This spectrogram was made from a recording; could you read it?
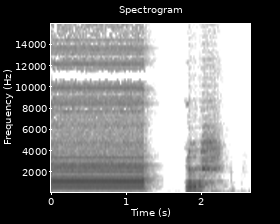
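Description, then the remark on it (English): A loud, harsh game show buzzer, sounded when a quiz player has no answer, blares steadily for just over a second and cuts off, followed after a brief pause by a short, rough vocal groan. “Well, you're going to get the buzzer about right now.”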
